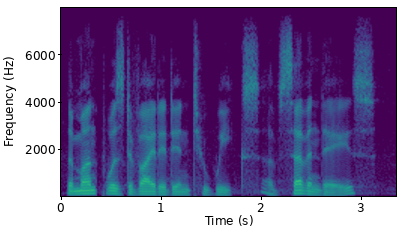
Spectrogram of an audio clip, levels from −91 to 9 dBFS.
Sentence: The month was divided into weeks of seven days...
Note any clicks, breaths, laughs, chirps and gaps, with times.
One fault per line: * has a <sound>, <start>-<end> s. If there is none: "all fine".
* has a dropout, 0.4-0.4 s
